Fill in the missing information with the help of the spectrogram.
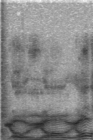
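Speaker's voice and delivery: shouted mock-Cockney yo; thick Cockney. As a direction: bellow in an overdone Cockney. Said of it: "Cockney accents that are so thick".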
